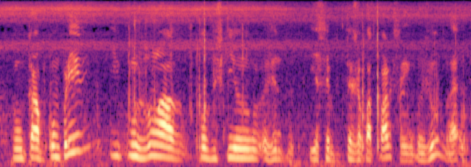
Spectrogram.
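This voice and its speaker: A man speaks over noticeable background noise. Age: 80s+. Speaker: retired boat caulker and river boatman. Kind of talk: interview reminiscence. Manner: halting, with repetitions.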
